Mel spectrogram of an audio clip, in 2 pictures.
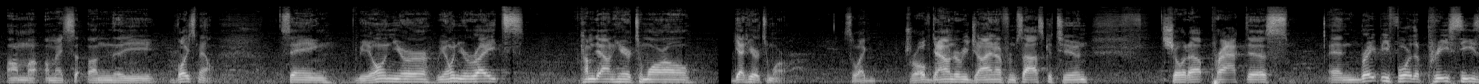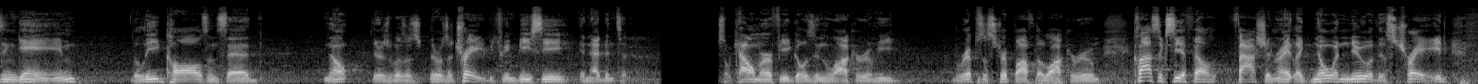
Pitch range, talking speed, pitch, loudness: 95-120 Hz, 170 wpm, 110 Hz, -20 LUFS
